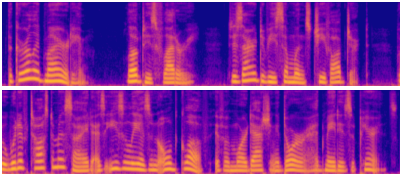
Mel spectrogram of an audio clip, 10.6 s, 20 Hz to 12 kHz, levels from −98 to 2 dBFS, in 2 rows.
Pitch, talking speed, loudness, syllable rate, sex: 205 Hz, 200 wpm, -20 LUFS, 6.1 syllables/s, female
